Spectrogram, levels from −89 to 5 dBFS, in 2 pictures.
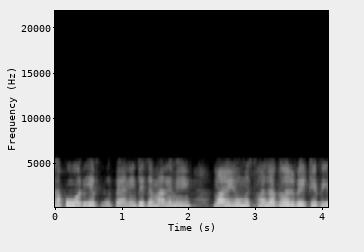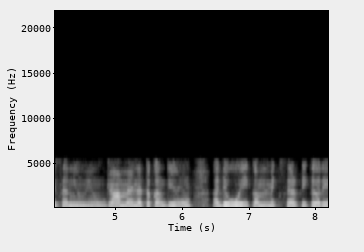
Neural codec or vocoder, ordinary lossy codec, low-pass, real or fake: codec, 24 kHz, 3 kbps, HILCodec; none; 5.4 kHz; fake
